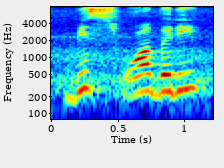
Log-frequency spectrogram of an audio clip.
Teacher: با کو ہلا کر پڑھیں کیونکہ یہاں پہ با ساکن ہے، کلکلہ کا قاعدہ کریں۔ · صاد مشدد ہے، مضبوطی سے پڑھیں، 2 مرتبہ پڑھیں۔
